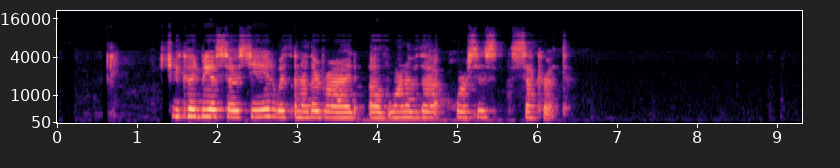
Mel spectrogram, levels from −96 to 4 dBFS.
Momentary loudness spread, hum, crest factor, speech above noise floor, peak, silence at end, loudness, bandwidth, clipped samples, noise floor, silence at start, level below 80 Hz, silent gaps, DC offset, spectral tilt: 16 LU; none; 18 dB; 61 dB; -2 dBFS; 2.95 s; -18 LUFS; 9.8 kHz; under 0.1%; -79 dBFS; 0.65 s; -76 dBFS; none; under 0.1%; -3 dB/octave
